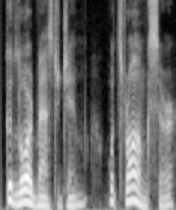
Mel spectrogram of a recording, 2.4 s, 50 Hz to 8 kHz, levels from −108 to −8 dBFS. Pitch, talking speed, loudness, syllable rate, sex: 140 Hz, 180 wpm, -17 LUFS, 4.2 syllables/s, male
